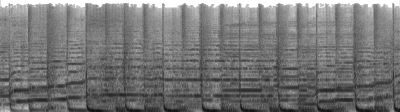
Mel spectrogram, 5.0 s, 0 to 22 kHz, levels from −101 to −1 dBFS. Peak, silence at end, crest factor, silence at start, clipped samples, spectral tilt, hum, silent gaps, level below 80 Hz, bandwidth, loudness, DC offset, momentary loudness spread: 0 dBFS; 0 s; 14 dB; 0 s; under 0.1%; -4.5 dB/octave; none; none; -18 dBFS; 19 kHz; -16 LUFS; under 0.1%; 3 LU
